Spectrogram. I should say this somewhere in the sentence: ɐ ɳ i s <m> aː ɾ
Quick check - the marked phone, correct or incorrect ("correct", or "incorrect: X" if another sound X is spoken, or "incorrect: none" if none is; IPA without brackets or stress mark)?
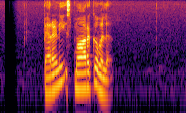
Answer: correct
